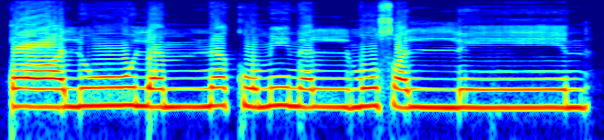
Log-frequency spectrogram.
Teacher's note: کلمت المصلین یہاں ہمیں صاد کو بھاری آواز میں پڑھنا ہے. پھر یہاں لام پہ تشدید ہے، لہذا 2 حرف کے برابر ہم حرف اللام کو پڑھیں گے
